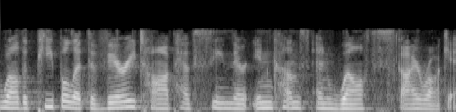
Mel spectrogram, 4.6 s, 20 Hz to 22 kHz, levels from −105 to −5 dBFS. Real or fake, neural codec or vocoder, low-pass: real; none; 7.2 kHz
